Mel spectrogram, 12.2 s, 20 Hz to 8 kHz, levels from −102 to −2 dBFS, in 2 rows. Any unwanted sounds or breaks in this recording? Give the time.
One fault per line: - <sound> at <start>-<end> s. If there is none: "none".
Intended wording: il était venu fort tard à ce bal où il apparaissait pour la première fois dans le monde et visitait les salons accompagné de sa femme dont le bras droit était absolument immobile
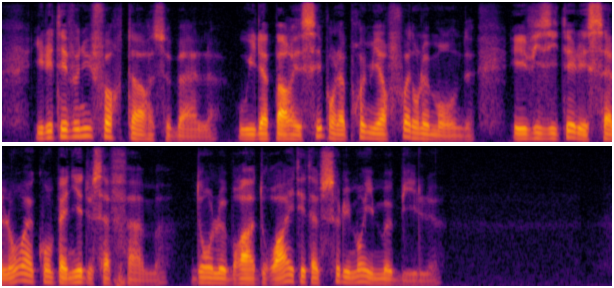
none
